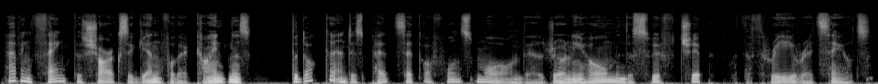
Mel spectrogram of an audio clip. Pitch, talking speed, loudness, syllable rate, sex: 95 Hz, 205 wpm, -21 LUFS, 4.5 syllables/s, male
